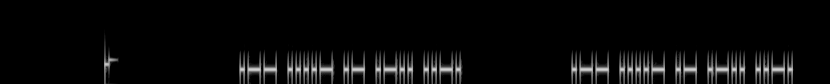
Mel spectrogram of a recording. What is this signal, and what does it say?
Morse code, heard as a keyed tone, about 30 wpm, 700 Hz. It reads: W4ALF W4ALF
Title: Call Signs Repeated 2x - 30wpm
